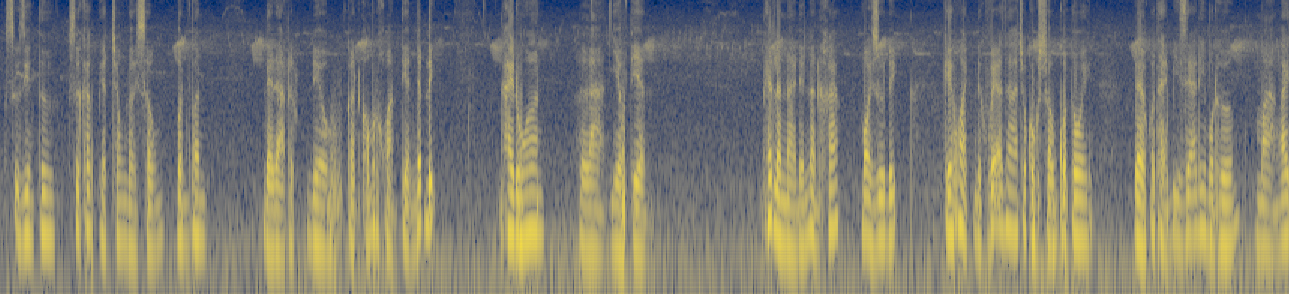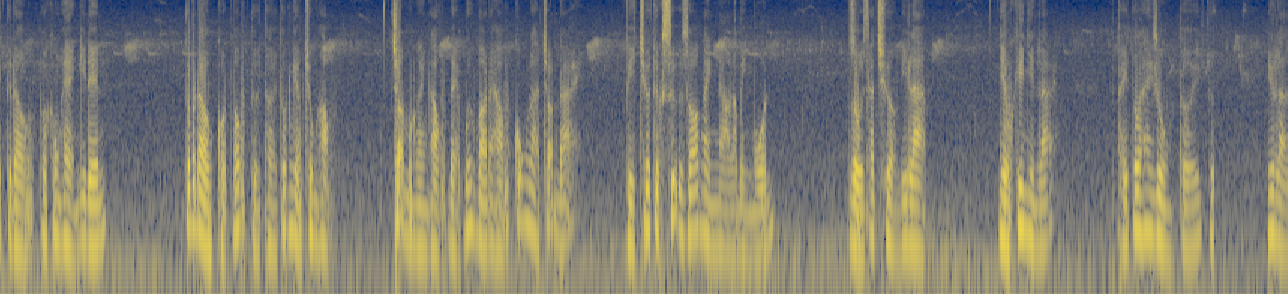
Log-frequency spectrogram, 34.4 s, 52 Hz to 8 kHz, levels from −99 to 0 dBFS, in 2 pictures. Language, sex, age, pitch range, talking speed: Vietnamese, male, 20-39, 110-140 Hz, 200 wpm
